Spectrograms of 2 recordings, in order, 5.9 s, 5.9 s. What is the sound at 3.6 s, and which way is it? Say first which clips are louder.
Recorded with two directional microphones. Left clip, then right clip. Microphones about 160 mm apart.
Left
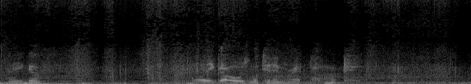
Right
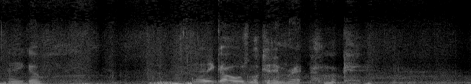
Speech: right 4 dB; 45° right (ahead or behind).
